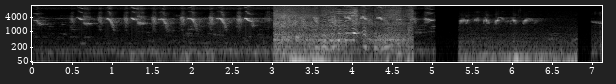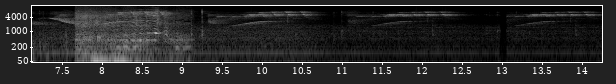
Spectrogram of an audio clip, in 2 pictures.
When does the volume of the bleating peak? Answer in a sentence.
The loudest moment of the bleating is at 4 seconds.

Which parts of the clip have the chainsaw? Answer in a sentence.
You can't hear the chainsaw here.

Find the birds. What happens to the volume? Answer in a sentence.
The loudness of the birds goes down.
